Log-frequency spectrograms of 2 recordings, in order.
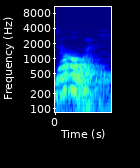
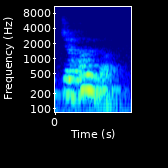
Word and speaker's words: Yahweh: The nearest we've got in trying to understand the Jewish pronunciation is Yahweh. In the West we use Jehovah.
